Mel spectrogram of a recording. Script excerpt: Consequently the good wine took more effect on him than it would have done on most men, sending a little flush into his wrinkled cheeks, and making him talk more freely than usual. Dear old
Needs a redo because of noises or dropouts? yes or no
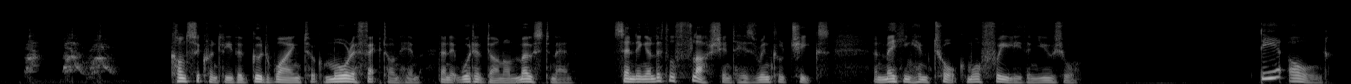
yes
